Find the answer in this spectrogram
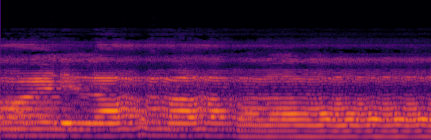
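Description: A man chanting in long, drawn-out held notes, Arabic religious recitation in a melodic style. The pitch steps down to a lower held note a little over halfway through.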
